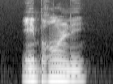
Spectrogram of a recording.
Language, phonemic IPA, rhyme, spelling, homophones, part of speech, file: French, /e.bʁɑ̃.le/, -e, ébranler, ébranlé / ébranlée / ébranlées / ébranlés / ébranlez, verb, Fr-ébranler.ogg
- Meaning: 1. to shake, rattle 2. to weaken (health), disturb, unhinge (spirits) 3. to move off, set off (of vehicle)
